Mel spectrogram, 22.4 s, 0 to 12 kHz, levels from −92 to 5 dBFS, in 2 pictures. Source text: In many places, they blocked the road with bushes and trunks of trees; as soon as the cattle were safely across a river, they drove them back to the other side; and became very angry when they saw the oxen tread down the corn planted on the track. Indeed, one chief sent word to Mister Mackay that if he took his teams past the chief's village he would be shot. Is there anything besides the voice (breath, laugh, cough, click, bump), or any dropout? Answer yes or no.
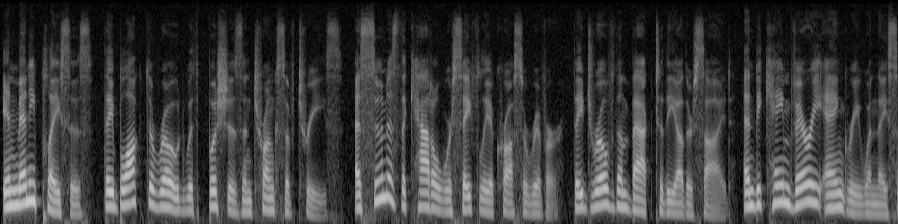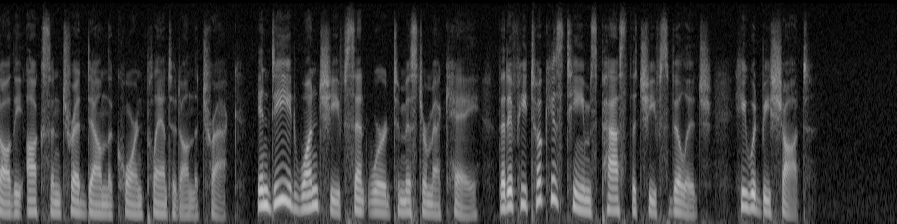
no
